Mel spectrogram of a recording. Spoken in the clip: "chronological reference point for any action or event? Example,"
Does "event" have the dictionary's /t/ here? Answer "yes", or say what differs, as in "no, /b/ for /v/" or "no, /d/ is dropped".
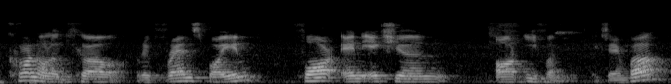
no, /t/ is dropped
